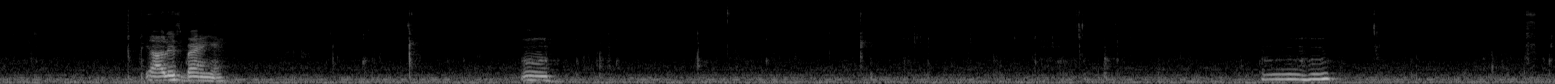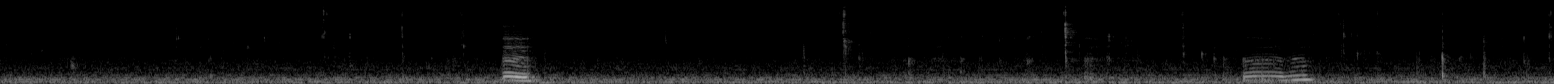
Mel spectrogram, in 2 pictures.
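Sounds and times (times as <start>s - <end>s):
steady low hum: 0.0s - 31.0s
chewing and biting: 2.6s - 5.0s, 5.6s - 12.1s, 13.6s - 20.4s, 21.0s - 28.0s, 28.7s - 31.0s
wet mouth clicks and smacks: 23.9s - 24.2s.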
